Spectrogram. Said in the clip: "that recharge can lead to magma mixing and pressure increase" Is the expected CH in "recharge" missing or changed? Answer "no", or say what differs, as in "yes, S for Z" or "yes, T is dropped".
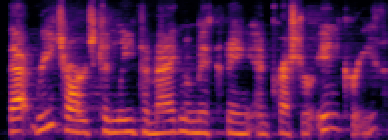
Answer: no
